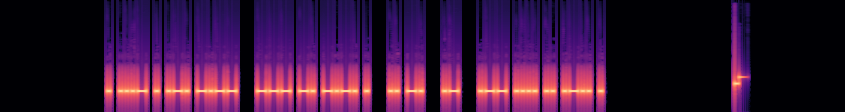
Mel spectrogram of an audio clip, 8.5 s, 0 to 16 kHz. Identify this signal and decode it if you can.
Morse code, heard as a keyed tone, about 40 wpm, 700 Hz. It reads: EVERY ONCE IN A WHILE
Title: Sets of 5 Words 40wpm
